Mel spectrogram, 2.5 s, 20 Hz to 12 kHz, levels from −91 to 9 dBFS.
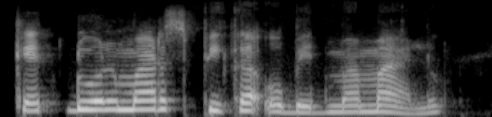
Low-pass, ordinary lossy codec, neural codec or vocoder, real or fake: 10.8 kHz; Opus, 16 kbps; none; real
